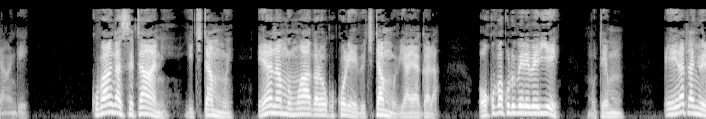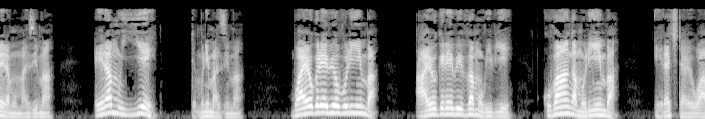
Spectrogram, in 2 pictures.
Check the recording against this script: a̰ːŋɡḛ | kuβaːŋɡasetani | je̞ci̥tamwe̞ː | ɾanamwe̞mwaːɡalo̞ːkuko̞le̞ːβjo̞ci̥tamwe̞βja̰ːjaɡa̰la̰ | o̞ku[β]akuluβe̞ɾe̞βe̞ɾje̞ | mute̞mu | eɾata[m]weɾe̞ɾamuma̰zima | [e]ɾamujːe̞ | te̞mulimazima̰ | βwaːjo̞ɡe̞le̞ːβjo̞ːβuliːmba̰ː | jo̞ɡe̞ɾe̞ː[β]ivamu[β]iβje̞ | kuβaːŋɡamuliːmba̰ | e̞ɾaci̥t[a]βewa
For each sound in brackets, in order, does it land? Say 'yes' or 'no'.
no, no, yes, yes, yes, yes

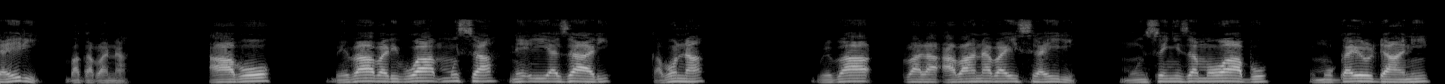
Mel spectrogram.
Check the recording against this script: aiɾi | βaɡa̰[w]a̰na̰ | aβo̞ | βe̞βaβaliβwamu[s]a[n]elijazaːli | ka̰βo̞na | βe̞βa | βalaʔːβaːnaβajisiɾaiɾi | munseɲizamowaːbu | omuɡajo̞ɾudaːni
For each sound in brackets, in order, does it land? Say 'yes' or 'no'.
no, yes, yes

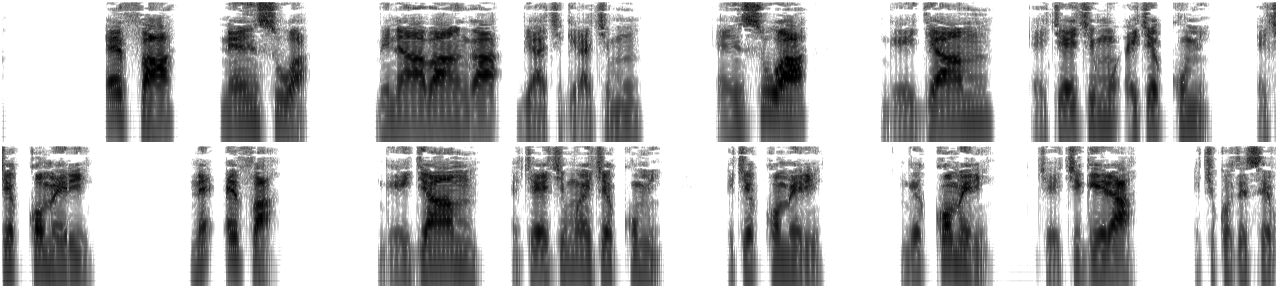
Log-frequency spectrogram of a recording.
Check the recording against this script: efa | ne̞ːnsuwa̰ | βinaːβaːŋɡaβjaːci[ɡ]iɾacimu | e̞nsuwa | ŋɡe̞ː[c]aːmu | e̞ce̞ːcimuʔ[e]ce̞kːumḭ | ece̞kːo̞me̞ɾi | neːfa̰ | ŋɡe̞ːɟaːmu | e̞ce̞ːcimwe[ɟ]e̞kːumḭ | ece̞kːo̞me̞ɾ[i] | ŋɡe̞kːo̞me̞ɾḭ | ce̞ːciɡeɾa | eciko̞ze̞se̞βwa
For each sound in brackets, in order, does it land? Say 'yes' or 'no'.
yes, no, yes, no, yes

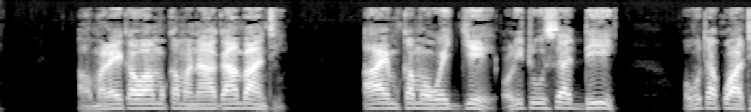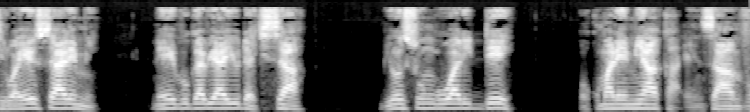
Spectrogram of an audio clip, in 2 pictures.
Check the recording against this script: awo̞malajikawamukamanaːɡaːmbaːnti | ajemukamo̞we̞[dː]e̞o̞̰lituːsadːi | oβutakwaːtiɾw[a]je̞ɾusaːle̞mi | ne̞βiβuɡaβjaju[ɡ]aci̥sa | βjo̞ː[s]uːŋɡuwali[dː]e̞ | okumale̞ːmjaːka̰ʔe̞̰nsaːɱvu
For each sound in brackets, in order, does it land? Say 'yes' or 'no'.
no, yes, no, yes, yes

